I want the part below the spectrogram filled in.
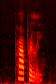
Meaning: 1. In a proper manner, appropriately, suitably; correctly, justifiably 2. individually; in one's own manner 3. Entirely; extremely; thoroughly
- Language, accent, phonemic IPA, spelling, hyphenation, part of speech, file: English, US, /ˈpɹɑpɚli/, properly, prop‧er‧ly, adverb, En-us-properly.ogg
